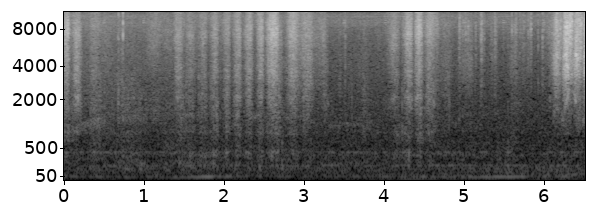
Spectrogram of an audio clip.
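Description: Hands squeeze, rub and sift handfuls of loose white cornstarch and gym chalk powder in a bowl, letting it fall through the fingers. The result is a soft, bright, hissy crunching and rubbing with a steady faint texture, swelling into louder squeaky crunches during the firmer squeezes.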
